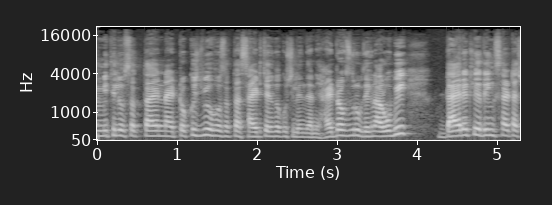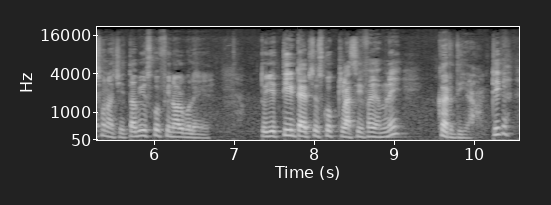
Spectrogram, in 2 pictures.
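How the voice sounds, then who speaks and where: A man teaching a chemistry lesson at a board, dictating notes slowly word by word and checking that students follow, with in the technical terms. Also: high-pitched, a little mellow. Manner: slow dictation, drawn-out words, frequent checks for understanding.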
